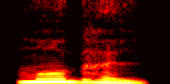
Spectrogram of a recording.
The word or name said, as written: ಮೊಘಲ್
